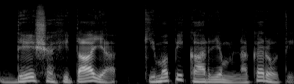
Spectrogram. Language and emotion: Sanskrit, neutral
